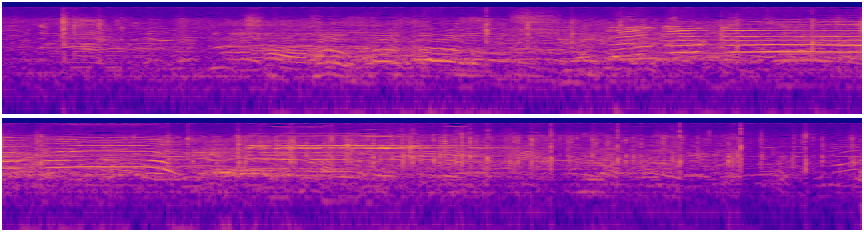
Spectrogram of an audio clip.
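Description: Spectators cheer loudly as a play finishes.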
